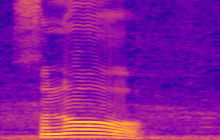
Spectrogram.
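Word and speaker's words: snow: जब वर्ड के लास्ट में ओ डब्ल्यू आए तो ओ डब्ल्यू को फिर से क्या पढ़ना है आपको? ओ से पढ़ना है। तो इसे क्या पढ़ेंगे? सुनो स्लो फुलो देखिए आधा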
